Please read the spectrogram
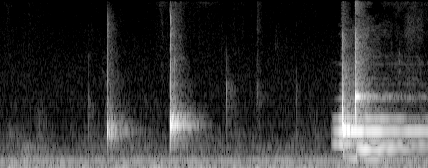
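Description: Messaging-app notification sounds: two short pitched pops about a second apart, then a louder chime of several ringing tones near the end, marking the customer's quick-reply message and the automatic reply coming in.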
